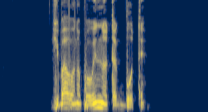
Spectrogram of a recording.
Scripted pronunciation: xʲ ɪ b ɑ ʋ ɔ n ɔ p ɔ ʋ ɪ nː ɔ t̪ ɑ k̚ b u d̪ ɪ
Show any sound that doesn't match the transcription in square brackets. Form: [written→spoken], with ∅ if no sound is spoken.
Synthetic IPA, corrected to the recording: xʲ [ɪ→i] b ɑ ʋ ɔ n ɔ p ɔ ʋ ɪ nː ɔ t̪ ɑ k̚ b u [d̪→t̪] ɪ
